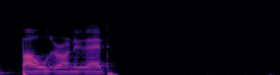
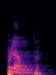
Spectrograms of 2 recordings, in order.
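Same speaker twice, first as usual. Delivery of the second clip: plump sound effect; 4 semitones higher, 13 dB louder than usual. Shown as a demonstration. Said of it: "Very bad news".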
